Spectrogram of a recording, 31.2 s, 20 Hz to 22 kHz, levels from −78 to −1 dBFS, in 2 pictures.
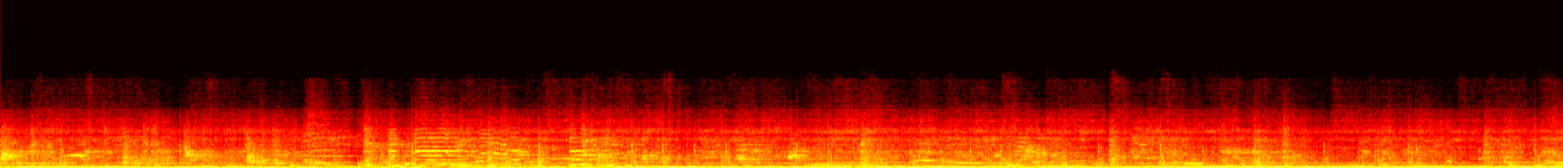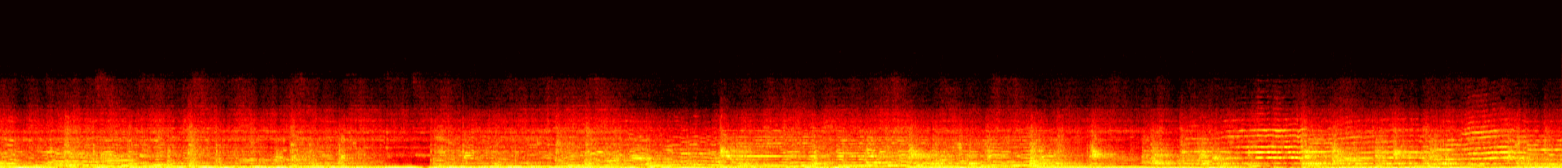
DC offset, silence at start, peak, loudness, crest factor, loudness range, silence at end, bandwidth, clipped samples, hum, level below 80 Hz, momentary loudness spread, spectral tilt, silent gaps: under 0.1%; 0 s; -4 dBFS; -18 LUFS; 14 dB; 1 LU; 0 s; 11.5 kHz; under 0.1%; none; -30 dBFS; 2 LU; -6.5 dB/octave; none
